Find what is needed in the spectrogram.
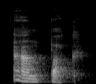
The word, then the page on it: aanpak: /ˈaːnpɑk/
